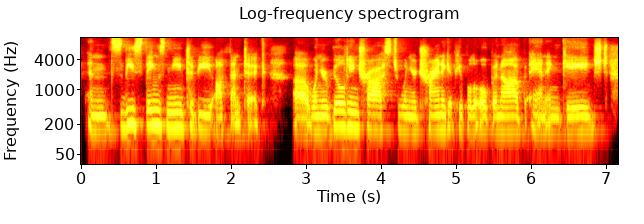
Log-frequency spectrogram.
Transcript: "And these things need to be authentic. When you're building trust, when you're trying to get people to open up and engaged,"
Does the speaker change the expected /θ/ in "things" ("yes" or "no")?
no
